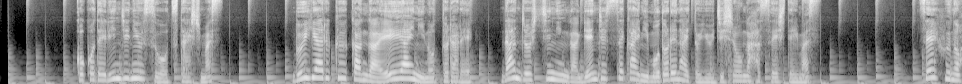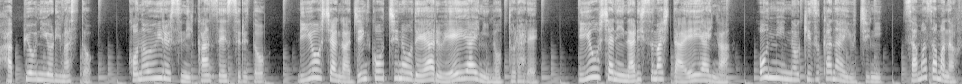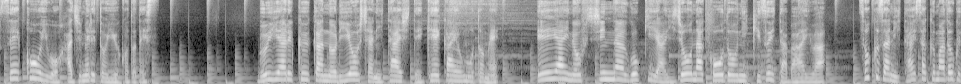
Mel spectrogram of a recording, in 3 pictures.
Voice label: News Medical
